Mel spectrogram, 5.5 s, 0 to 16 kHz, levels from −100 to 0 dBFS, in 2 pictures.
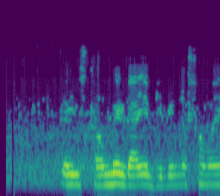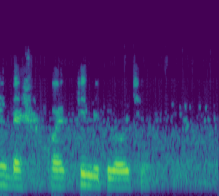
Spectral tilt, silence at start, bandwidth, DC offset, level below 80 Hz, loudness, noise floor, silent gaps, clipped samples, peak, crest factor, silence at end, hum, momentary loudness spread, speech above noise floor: -7.5 dB/octave; 0.1 s; 7 kHz; under 0.1%; -72 dBFS; -24 LUFS; -49 dBFS; none; under 0.1%; -8 dBFS; 16 dB; 0.4 s; none; 11 LU; 25 dB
